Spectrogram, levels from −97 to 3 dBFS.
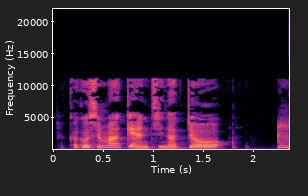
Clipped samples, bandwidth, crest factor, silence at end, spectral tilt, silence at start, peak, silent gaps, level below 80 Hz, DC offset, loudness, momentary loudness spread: under 0.1%; 11.5 kHz; 18 dB; 0 s; -3 dB/octave; 0.2 s; -2 dBFS; none; -68 dBFS; under 0.1%; -18 LUFS; 9 LU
